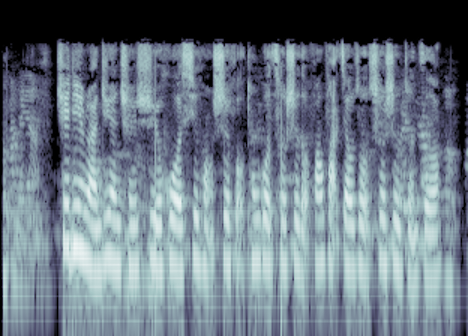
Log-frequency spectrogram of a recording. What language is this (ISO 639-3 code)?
zho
